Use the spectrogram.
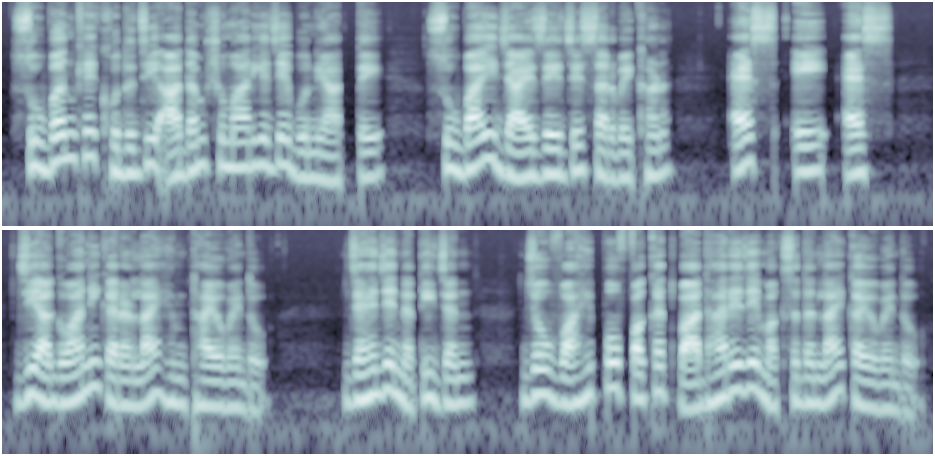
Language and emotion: Sindhi, neutral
